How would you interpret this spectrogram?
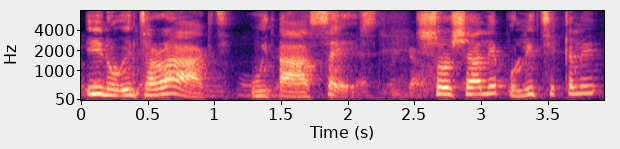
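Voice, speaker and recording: A man from Africa addressing a community dialogue, halting and repeating words, laughing between points. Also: high-pitched, animated, fairly bright tone. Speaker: community speaker.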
